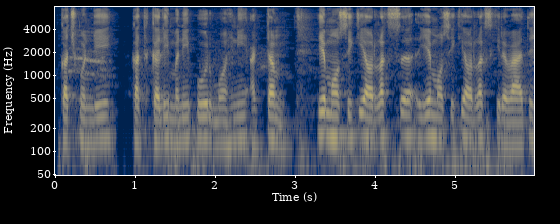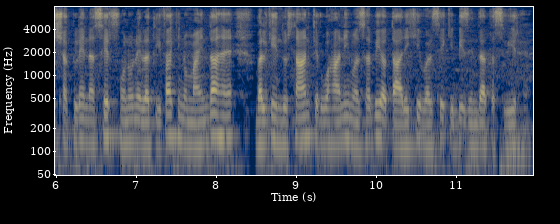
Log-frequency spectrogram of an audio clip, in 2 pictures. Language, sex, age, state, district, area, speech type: Urdu, male, 18-30, Uttar Pradesh, Azamgarh, rural, spontaneous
